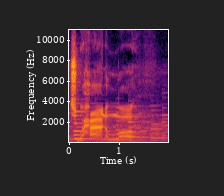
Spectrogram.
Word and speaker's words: subhanallah: Sehingga ketika dibaca menjadi subhanallah. Coba ditirukan di rumah ya. Saya ulangi lagi, subhanallah. Coba dibaca berkali-kali sehingga bisa membacanya dengan fasih dan benar.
